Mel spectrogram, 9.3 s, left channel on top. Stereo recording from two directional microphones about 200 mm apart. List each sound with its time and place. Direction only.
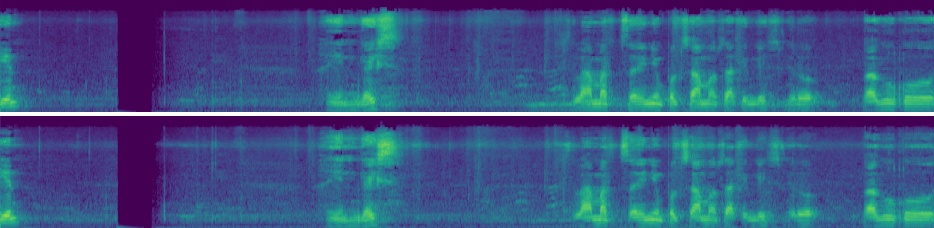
3.2 s a man's voice: 5° right (ahead or behind)
5.7 s a man's voice: centre (ahead or behind)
